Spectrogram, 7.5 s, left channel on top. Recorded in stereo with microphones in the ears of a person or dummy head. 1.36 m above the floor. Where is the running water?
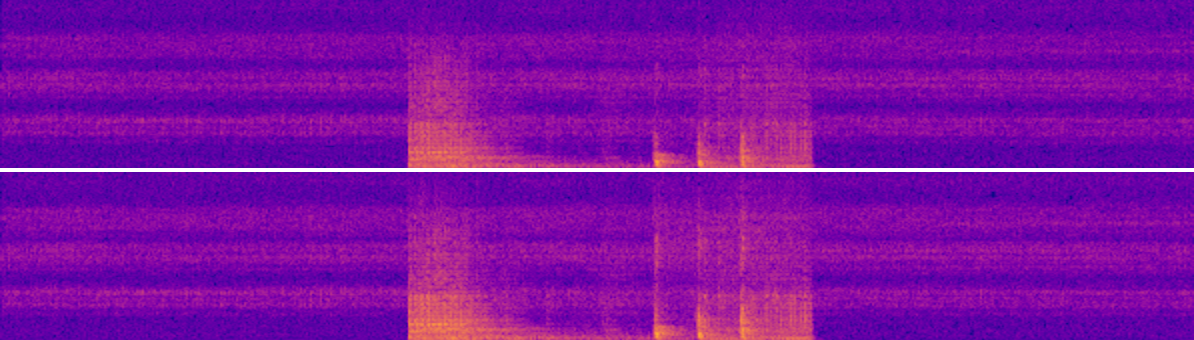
5° right (ahead or behind).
